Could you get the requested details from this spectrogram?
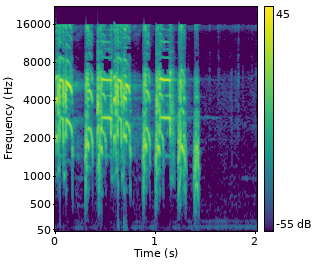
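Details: Jungle grey francolin uttering a burst of harsh, nasal, clipped notes in quick succession, ending abruptly after about a second and a half, followed by silence.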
